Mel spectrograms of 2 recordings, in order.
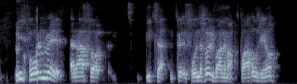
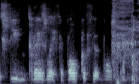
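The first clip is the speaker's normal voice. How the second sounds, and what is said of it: Impression of footballer Stephen Presley. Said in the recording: “his voice ... That's a terrible impression.”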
